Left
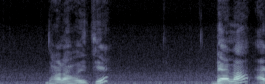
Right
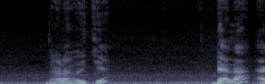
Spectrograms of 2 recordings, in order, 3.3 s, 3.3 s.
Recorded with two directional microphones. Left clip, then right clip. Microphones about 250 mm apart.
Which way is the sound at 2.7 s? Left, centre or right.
Centre.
